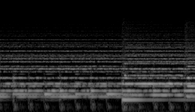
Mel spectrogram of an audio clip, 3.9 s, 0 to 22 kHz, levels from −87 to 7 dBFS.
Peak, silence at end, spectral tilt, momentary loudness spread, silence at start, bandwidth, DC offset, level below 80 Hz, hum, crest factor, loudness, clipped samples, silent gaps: -24 dBFS; 0 s; -3 dB/octave; 6 LU; 0 s; 14 kHz; under 0.1%; -78 dBFS; none; 14 dB; -39 LUFS; under 0.1%; none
